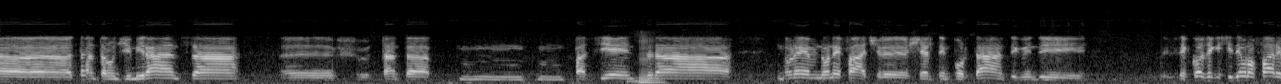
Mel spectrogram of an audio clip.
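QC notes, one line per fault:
No faults heard in this clip. Nothing needs flagging for QC.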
